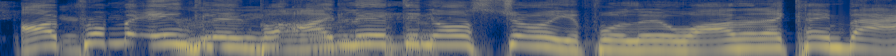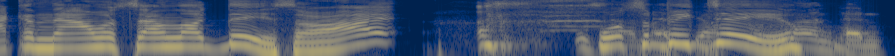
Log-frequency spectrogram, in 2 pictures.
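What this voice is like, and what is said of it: English accent with Australian tinge. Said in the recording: “the Australian accent is slipping in there”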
